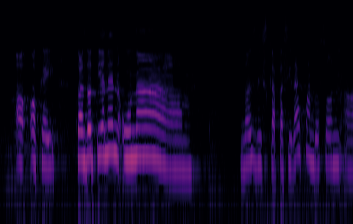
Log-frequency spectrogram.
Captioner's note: foreign language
